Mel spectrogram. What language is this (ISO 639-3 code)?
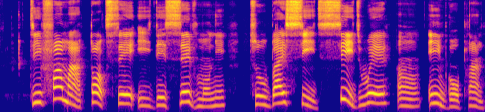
pcm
